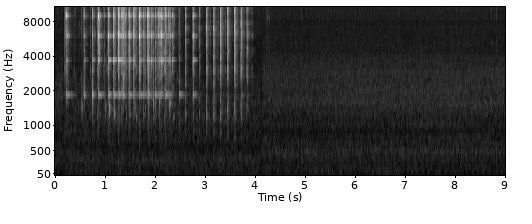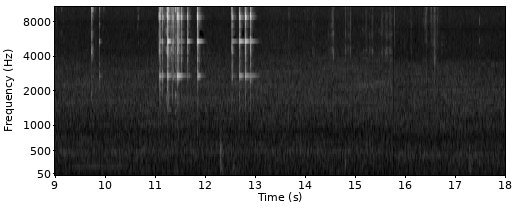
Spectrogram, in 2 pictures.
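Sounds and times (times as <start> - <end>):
glass bowls clinking: 0.2 - 4.0, 9.7 - 10.0, 11.1 - 13.1.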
